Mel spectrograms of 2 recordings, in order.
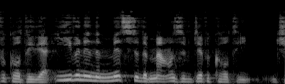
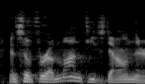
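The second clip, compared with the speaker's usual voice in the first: usual speaking voice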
